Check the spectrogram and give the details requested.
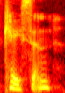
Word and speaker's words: caisson: Turns out that Google voice had led me astray. And the real pronunciation, as several listeners pointed out, thank you, is caisson.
